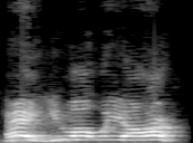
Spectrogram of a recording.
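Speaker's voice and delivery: rousing call. Real, not acted. Preacher rousing the congregation.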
